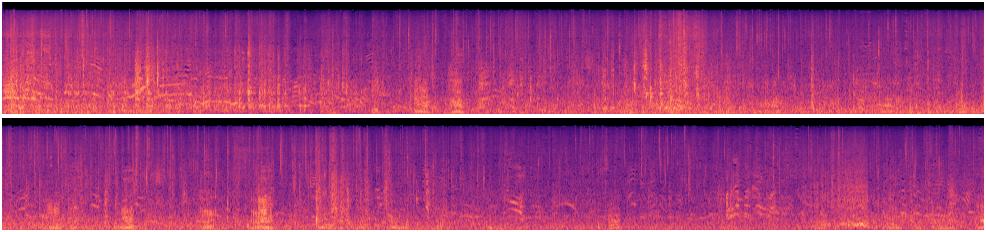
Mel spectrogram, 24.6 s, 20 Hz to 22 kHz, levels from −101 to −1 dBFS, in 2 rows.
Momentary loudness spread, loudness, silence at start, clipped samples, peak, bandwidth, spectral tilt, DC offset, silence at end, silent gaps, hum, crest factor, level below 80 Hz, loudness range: 11 LU; -27 LUFS; 0 s; under 0.1%; -6 dBFS; 17 kHz; -4 dB/octave; under 0.1%; 0 s; none; none; 22 dB; -40 dBFS; 8 LU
